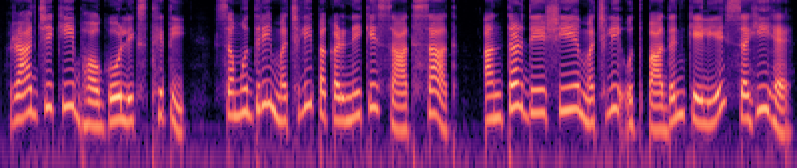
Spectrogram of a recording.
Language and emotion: Hindi, neutral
